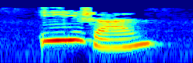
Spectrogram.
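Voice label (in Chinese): "依然", Mandarin; chinese flashcards; hsk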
